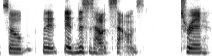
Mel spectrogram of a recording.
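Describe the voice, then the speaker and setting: A woman's voice: fairly high pitch, steady tone, moderate pace. A young woman chatting casually on a live stream, giggling and sounding out words as she learns them. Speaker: vlogger and language learner.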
